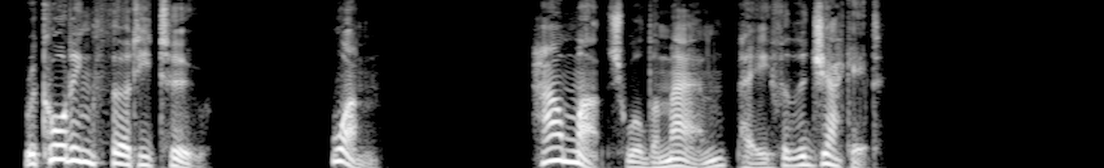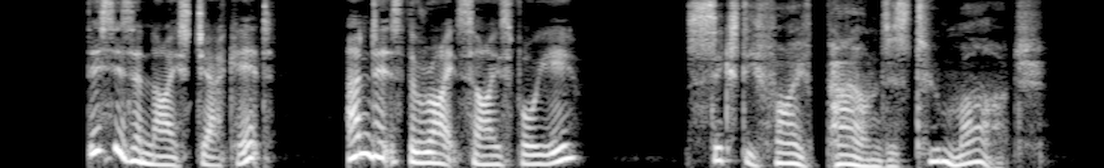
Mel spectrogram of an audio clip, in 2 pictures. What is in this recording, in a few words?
dialog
